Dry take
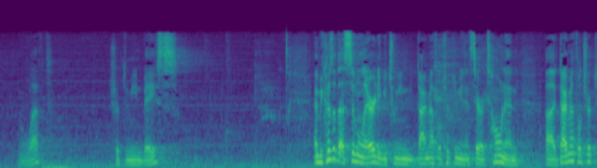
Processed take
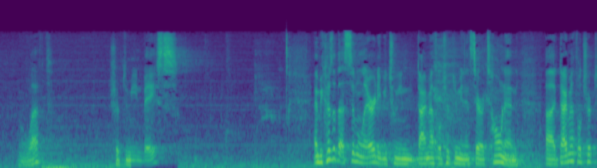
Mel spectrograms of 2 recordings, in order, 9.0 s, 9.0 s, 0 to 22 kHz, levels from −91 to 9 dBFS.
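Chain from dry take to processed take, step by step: gain riding within 4 dB 0.5 s; 1.96–2.67 s: frequency weighting A; trim +2 dB

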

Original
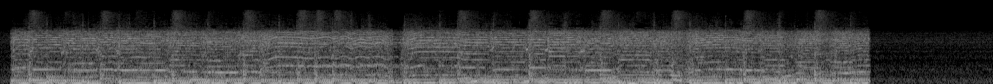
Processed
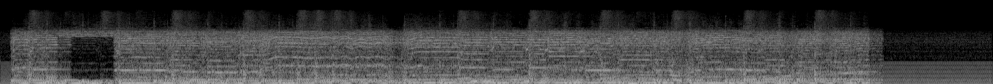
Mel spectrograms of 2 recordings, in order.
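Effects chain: mains buzz 50 Hz, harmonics 21, -40 dBFS -3 dB/octave; time-frequency box 0.57–1.14 s, 200–3600 Hz -21 dB; delay 135 ms -7.5 dB

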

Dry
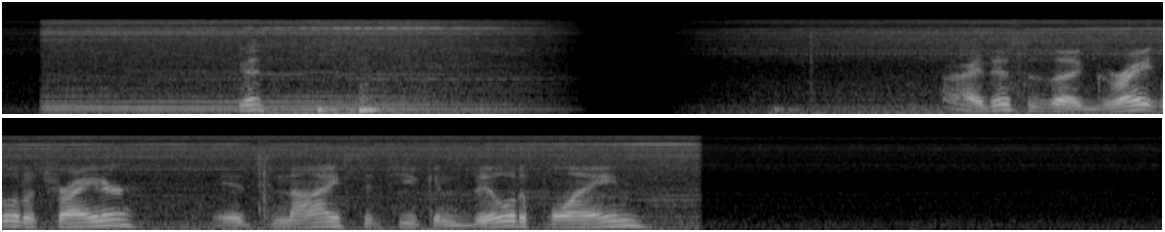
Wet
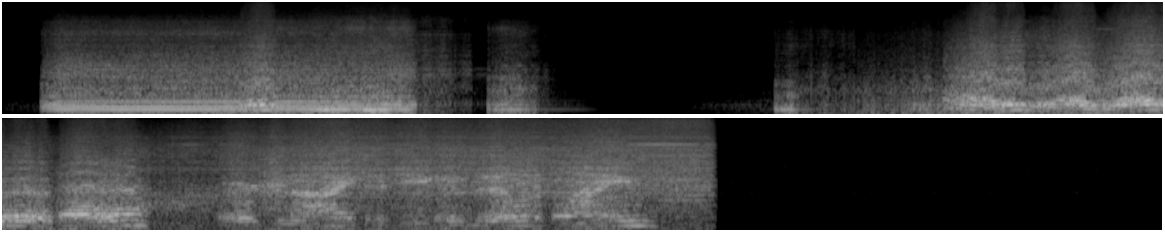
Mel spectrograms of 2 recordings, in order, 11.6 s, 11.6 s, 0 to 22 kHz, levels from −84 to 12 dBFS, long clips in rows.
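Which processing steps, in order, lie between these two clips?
Chebyshev shaper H 2 -9 dB, 8 -26 dB, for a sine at -12 dBFS; 2.00–2.44 s: ring modulator 1.7 kHz; band-pass sweep 350 Hz -> 2.2 kHz, 5.45–7.36 s; in parallel at -11 dB: fuzz box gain 52 dB, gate -56 dBFS; on the sum: gated-style reverb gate 90 ms rising, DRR -7.5 dB; 4.28–4.85 s: sliding maximum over 9 samples; trim -7 dB

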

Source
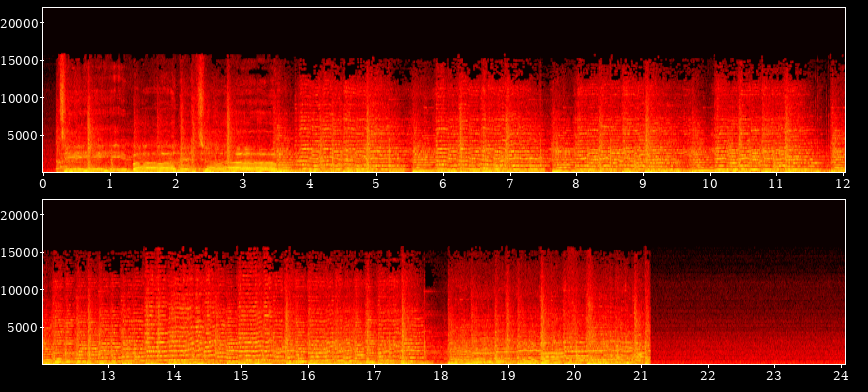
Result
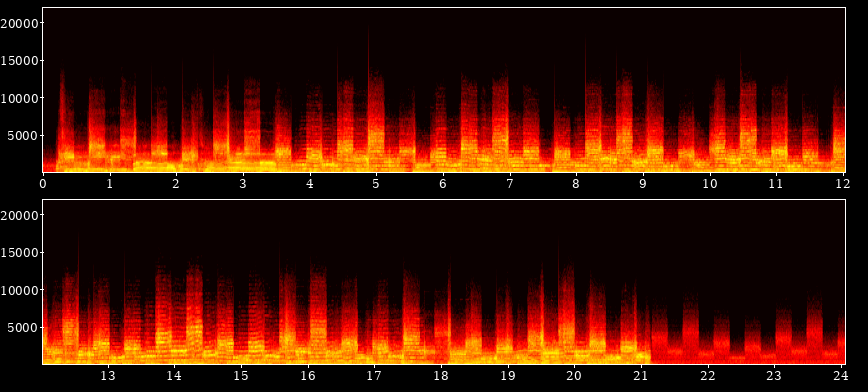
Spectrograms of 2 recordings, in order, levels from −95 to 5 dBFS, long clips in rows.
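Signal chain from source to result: hum notches 50/100/150/200/250/300/350 Hz; step-sequenced low-pass 4.3 Hz 930–4500 Hz

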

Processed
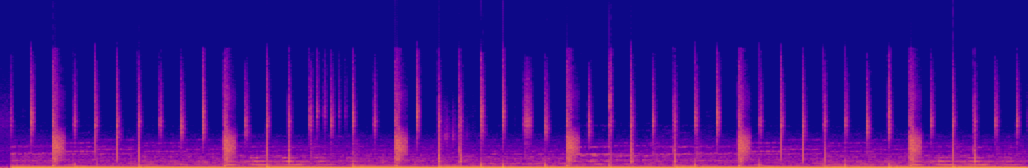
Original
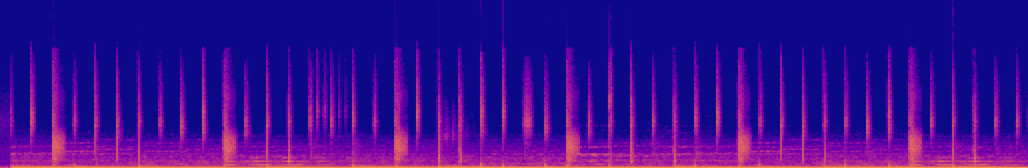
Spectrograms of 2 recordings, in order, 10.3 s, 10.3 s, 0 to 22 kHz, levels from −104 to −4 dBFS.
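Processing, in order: bass shelf 110 Hz +5 dB

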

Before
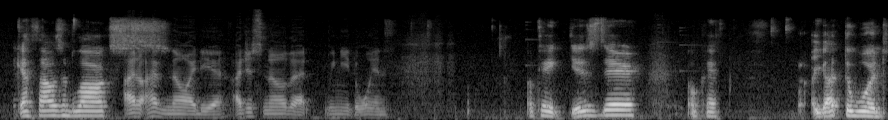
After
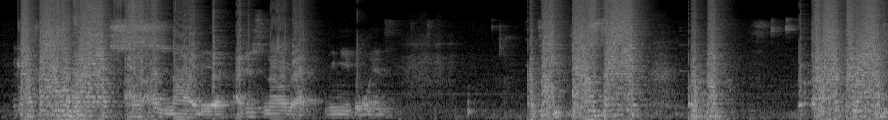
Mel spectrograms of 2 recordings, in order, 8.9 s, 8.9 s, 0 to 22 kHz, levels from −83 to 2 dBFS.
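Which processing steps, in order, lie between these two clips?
integer overflow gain 23 dB; two-slope reverb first 0.62 s, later 1.6 s, from -23 dB, DRR 2.5 dB

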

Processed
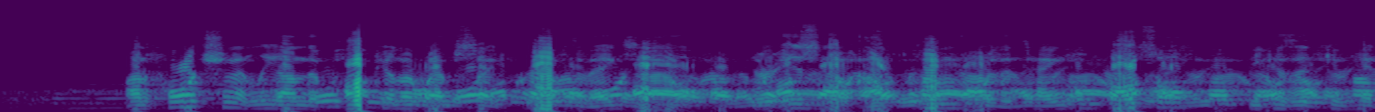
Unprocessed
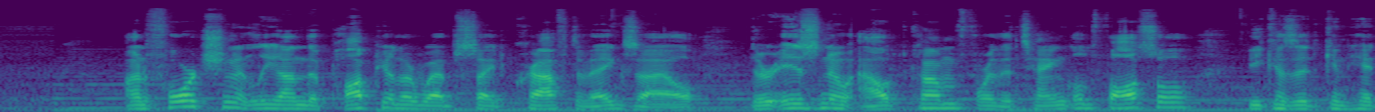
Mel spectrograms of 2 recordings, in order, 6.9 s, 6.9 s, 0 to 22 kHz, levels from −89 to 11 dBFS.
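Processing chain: high-pass 200 Hz 12 dB/octave; repeats whose band climbs or falls 717 ms, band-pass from 340 Hz, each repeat 0.7 oct, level -1 dB; level-controlled noise filter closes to 300 Hz, open at -19.5 dBFS; vowel filter a; Chebyshev shaper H 3 -7 dB, 6 -34 dB, 8 -38 dB, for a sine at -13 dBFS; trim +4.5 dB

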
